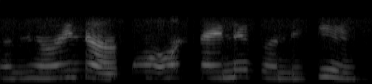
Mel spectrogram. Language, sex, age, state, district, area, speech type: Nepali, female, 30-45, West Bengal, Kalimpong, rural, conversation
